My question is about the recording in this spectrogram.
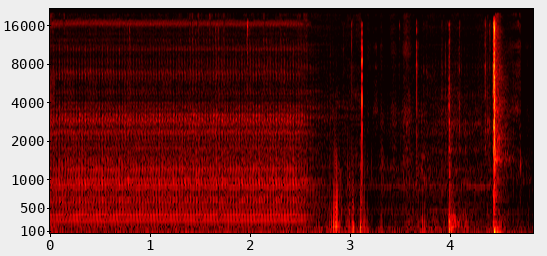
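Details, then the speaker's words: Sony WM-FX39 Walkman cassette player (1993), play pressed, mic held close; thin steady motor whir with no tape-drive sound, then handling clicks; motor spins freely, drive belts are bad and slipping. "so you can probably hear their the motor spinning and pretty obviously the the um the belts are bad so that's straightforward enough to fix hopefully on this model"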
